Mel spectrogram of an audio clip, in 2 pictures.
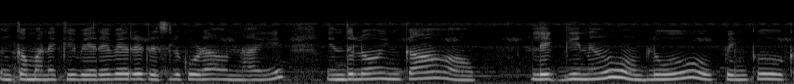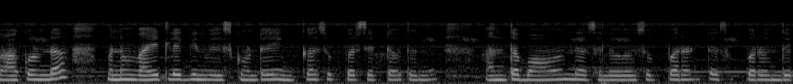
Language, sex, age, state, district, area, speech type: Telugu, female, 18-30, Andhra Pradesh, Visakhapatnam, urban, spontaneous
